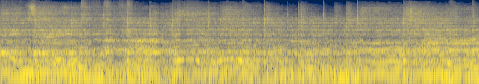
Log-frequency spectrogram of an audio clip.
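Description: Live rock band playing an instrumental passage: electric guitar over drums and cymbals, with no singing.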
